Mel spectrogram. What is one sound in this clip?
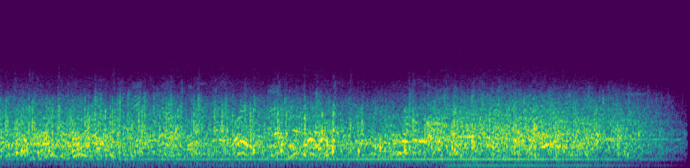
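A large crowd claps along rhythmically in a big echoing hall.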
